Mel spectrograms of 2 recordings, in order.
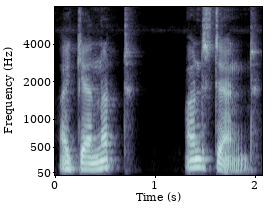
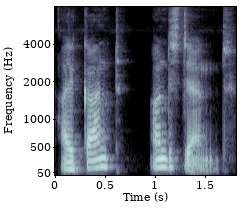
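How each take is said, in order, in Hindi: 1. Can not को दो पूरे शब्दों की तरह बोला जाता है। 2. Can not को एक ही अक्षर में छोटा करके 'can't' बोला जाता है।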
